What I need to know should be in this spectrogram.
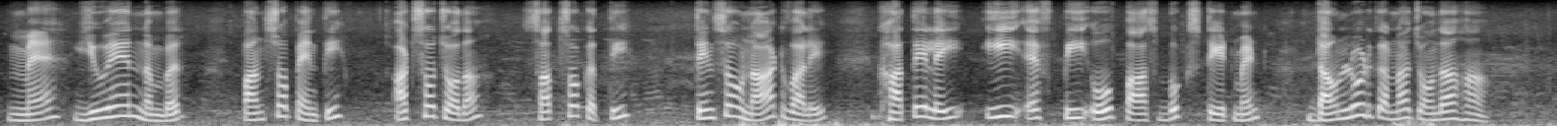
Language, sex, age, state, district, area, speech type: Punjabi, male, 18-30, Punjab, Hoshiarpur, urban, read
